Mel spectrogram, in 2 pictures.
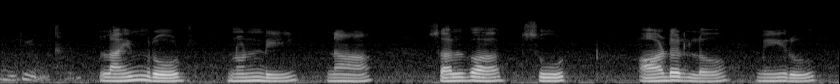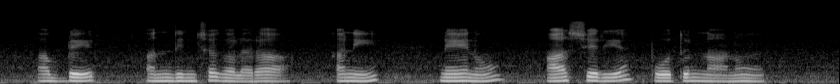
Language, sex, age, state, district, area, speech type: Telugu, female, 45-60, Andhra Pradesh, Bapatla, rural, read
